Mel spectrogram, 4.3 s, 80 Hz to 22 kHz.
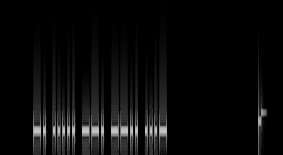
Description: Morse code, heard as a keyed tone, about 33 wpm, 700 Hz. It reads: N5GZV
